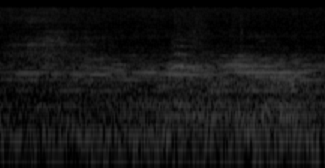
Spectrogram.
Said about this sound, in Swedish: nu kommer ett flygplan.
